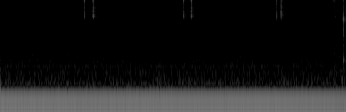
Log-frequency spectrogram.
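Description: Computer mouse button clicks, three pairs of short sharp clicks about a second apart, over a steady low hum.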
